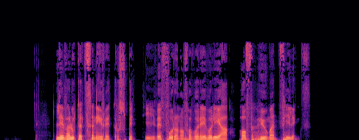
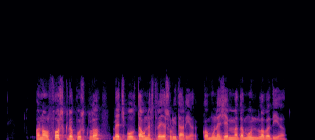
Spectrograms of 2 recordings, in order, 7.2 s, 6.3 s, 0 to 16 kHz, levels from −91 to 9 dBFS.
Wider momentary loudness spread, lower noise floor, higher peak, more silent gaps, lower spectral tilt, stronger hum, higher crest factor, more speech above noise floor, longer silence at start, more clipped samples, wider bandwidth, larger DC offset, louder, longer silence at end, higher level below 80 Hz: first, 11 LU vs 7 LU; first, under -90 dBFS vs -75 dBFS; about the same, -2 dBFS vs -2 dBFS; neither; second, -6 dB/octave vs -9 dB/octave; neither; about the same, 16 dB vs 16 dB; first, over 73 dB vs 58 dB; first, 1.1 s vs 0.7 s; neither; first, 11.5 kHz vs 7 kHz; neither; about the same, -17 LUFS vs -18 LUFS; first, 1.05 s vs 0.65 s; first, -36 dBFS vs -58 dBFS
